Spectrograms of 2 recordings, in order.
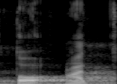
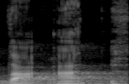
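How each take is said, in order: First: The first t is heavy, with a darker vowel. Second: The first t is light, with a plain vowel. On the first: This is the original Arabic pronunciation. "pengucapannya diperingan dari to menjadi ta" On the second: This is the Indonesian pronunciation. "menjadi ta"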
